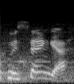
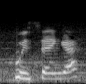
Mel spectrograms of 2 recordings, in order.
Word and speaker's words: Huizenga: Can you pronounce that name? Sure, Huizenga. How do you pronounce it? Huizenga.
